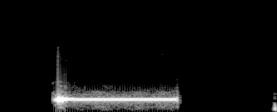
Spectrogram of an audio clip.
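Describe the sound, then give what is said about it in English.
A steady, mid-pitched telephone dial tone hums for just over a second while placing a call to Robert Kirkman, starting with a small click and cutting off abruptly; a faint click follows, with no voices. “Okay, so let's get Robert Kirkman on the phone.”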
